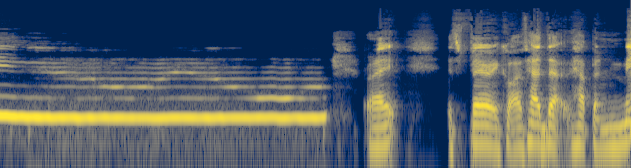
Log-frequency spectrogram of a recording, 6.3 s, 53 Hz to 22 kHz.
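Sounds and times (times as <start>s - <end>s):
overtone singing drone with bright whistling overtone: 0.0s - 3.4s
speech: 3.7s - 6.3s.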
